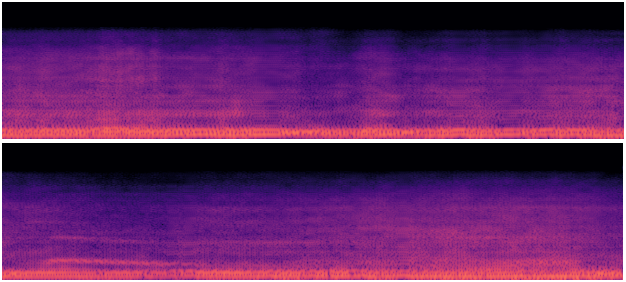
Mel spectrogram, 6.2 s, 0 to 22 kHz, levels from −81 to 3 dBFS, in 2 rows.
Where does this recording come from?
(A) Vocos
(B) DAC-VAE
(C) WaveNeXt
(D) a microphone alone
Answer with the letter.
A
